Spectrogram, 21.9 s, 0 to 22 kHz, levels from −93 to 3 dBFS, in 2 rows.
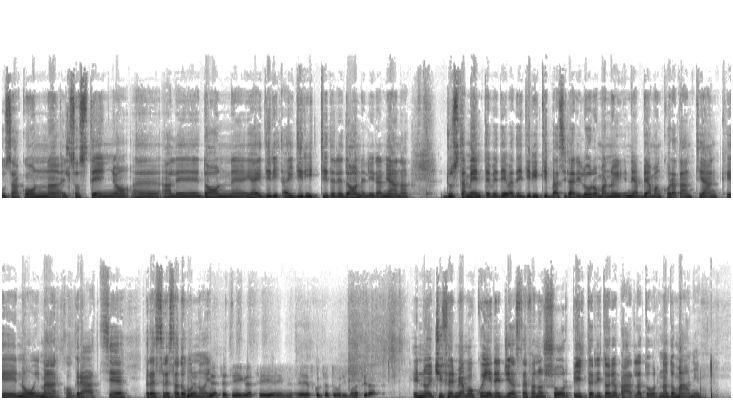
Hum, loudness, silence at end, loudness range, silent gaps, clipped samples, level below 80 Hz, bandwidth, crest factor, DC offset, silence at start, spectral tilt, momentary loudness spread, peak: none; -16 LUFS; 0.25 s; 2 LU; none; under 0.1%; -44 dBFS; 15 kHz; 14 dB; under 0.1%; 0 s; -5.5 dB/octave; 5 LU; -2 dBFS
